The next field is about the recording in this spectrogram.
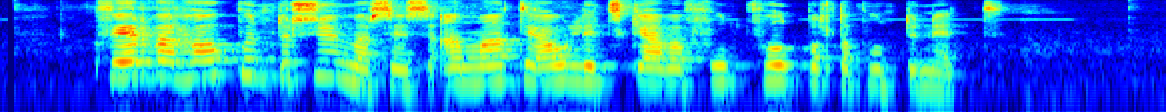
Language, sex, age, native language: Icelandic, female, 50-59, Icelandic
